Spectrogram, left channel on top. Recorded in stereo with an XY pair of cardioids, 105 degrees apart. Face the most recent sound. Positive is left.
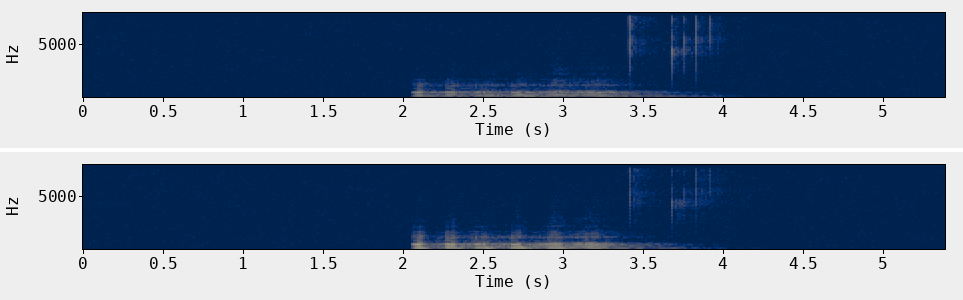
turn(degrees=60)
